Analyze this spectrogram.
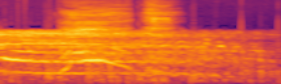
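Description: A great black horse, one of two hitched to a black carriage in a muddy dooryard, neighs loudly, one long shrill whinny whose pitch wavers and slides down over about two seconds, with no voices around it.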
